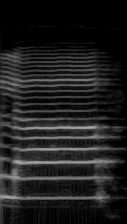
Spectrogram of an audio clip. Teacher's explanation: ہے یہاں پر الف مدہ ہو رہا ہے کھڑی زبر ہے کھڑی زبر کو ہم نے حروف مد کی طرح ہی کھینچ کے پڑھنا ہے ایک الف کی مقدار کے برابر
